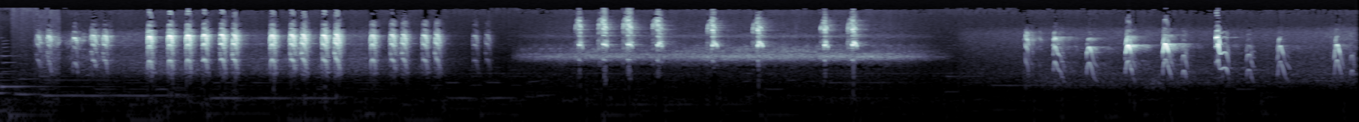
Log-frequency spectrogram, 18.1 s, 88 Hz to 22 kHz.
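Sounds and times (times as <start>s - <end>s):
steady whistling tone: 0.0s - 18.1s
little owl calling: 0.5s - 12.7s, 13.6s - 18.1s.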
